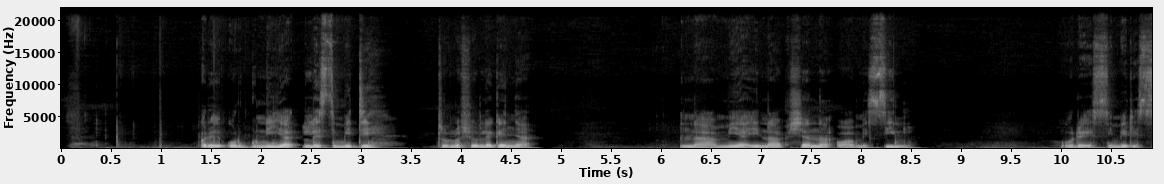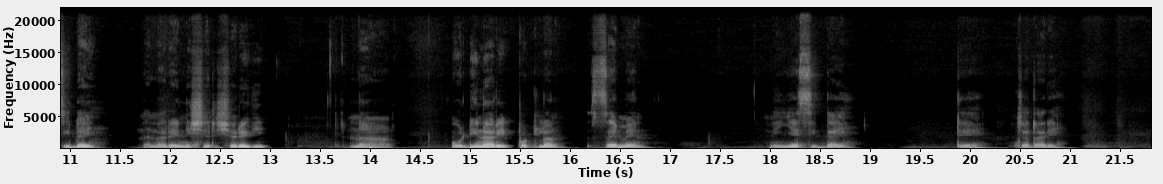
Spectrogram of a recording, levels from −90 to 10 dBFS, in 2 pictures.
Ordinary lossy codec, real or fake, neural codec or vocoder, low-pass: none; real; none; none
